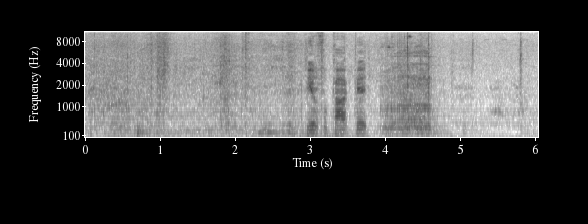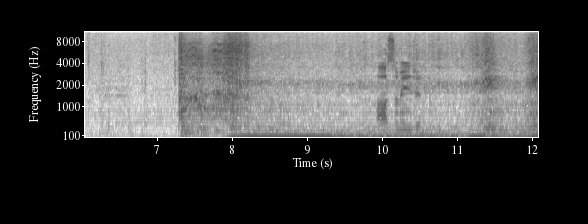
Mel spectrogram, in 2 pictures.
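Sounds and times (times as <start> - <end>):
car engine cranking and idling: 7.2 - 12.0.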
